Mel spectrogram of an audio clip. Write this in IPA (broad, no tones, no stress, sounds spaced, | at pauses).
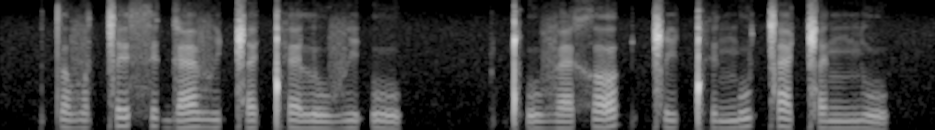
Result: t ʌ v ʌ ǀ ɪ s ɪ ɡ æ v i ǁ ɛ ǃʰ ɛ l u v i ʔ u | ǃʼ u v æ x ʌ | ǁ i ǃʰ ɪ ŋ u ǀ æ ǁ ɛ ŋ ɲ u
